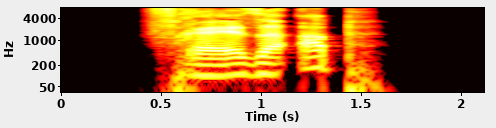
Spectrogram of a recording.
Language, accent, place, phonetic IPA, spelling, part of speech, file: German, Germany, Berlin, [ˌfʁɛːzə ˈap], fräse ab, verb, De-fräse ab.ogg
- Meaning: inflection of abfräsen: 1. first-person singular present 2. first/third-person singular subjunctive I 3. singular imperative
